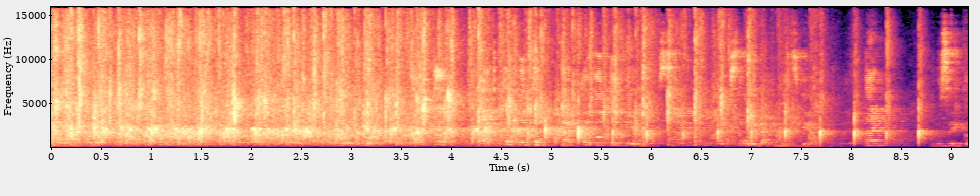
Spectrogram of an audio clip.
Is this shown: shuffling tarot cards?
no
